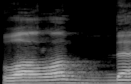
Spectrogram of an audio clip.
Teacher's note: را کو موٹا کر کے پڑھیں گے، اور را کو آگے با سے ملائیں گے کیونکہ با پر تشدید ہے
